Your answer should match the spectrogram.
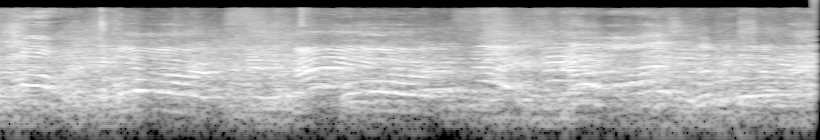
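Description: Several men talking over one another, loud and overlapping, with no one voice clear.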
